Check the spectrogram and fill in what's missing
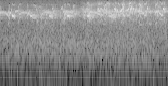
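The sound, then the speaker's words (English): A flock of white-collared swifts, huge swifts the size of small falcons, calls in a dense, continuous chorus of high, overlapping chirps and twitters as they fly toward a small waterfall in southern Mexico at sunset, steady and fairly loud throughout with no voices. “It's a flight of white-colored swifts, huge swifts the size of small falcons, winging toward the waterfall.”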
